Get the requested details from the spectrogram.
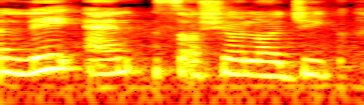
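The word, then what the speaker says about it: L'Année sociologique: था ले एंड सोशियोलॉजी इसको ऐसे बो डिफाइन इसको ऐसे प्रोनाउंस किया जाएगा ले एंड सोशियोलॉजी उनका जो क्या यह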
